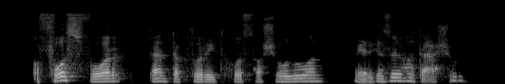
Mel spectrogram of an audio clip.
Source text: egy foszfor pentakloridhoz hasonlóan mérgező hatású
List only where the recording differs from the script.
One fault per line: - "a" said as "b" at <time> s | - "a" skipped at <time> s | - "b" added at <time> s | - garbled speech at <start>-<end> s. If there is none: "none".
- "egy" said as "a" at 0.3 s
